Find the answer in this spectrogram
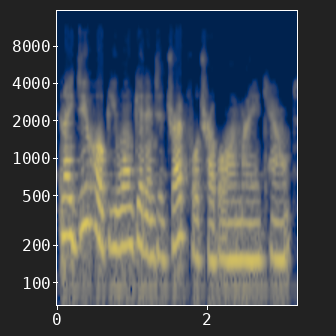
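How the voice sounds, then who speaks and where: A woman voicing a kind, innocent little girl in a children's storybook, earnest, gentle and polite. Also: lowish voice, lively intonation, brisk, slightly rough, phone-quality sound. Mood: forgiving, kind.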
